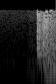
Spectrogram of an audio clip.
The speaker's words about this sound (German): Sie geht an die Tür. Frage: Was tut sie da? Sie macht die Tür zu.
